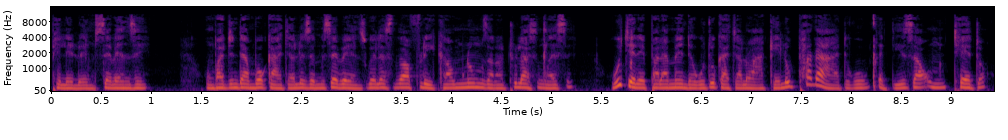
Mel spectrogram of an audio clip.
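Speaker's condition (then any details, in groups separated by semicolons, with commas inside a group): No condition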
